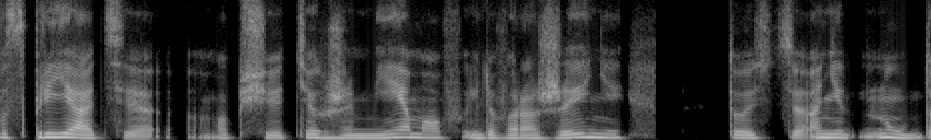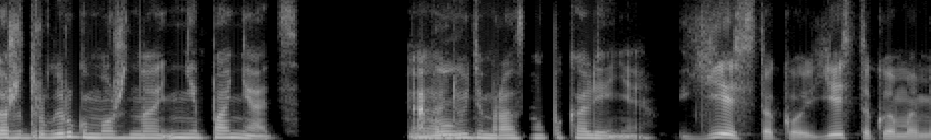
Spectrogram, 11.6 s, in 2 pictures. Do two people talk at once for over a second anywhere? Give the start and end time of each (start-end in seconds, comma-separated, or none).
none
